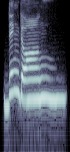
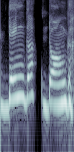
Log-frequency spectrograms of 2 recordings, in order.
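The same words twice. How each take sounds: First: The g is held back in the nose. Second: The g is released as a clear stop. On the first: The speaker calls it right. "It's ding dong" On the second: The speaker calls it wrong. "We don't say ... or ding dong. So don't emphasize on g"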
